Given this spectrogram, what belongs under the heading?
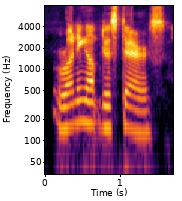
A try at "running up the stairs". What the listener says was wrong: All right, much better.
